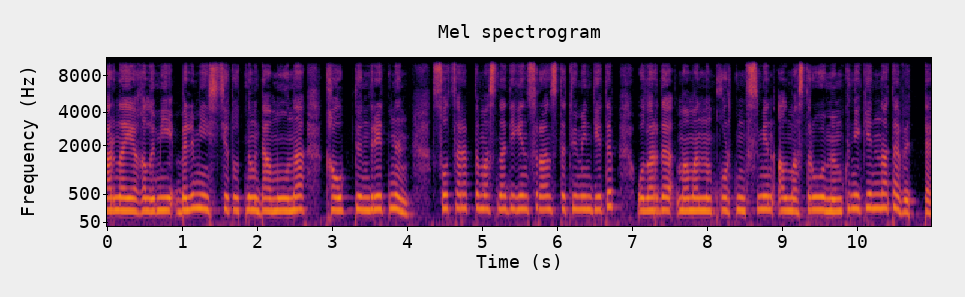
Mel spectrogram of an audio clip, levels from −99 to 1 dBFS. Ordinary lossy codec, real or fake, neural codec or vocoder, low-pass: none; fake; vocoder, 44.1 kHz, 128 mel bands, Pupu-Vocoder; 9.9 kHz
